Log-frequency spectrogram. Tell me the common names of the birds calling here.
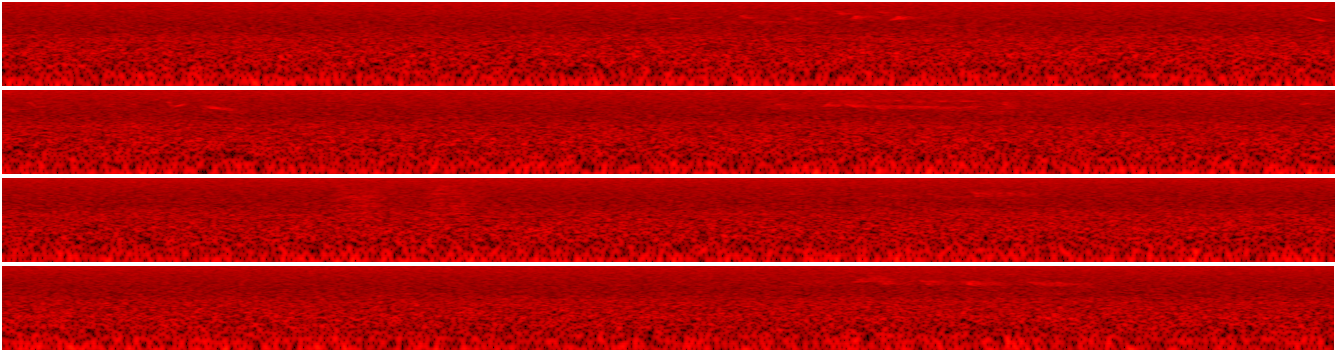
Fox Sparrow, Steller's Jay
